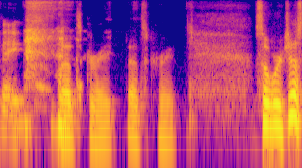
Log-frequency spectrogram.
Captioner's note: chuckles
